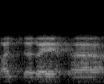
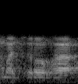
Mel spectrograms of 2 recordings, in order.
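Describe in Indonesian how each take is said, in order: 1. Vokal setelah r condong ke bunyi e. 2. Vokal setelah r adalah bunyi o penuh. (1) "harus dibaca mendekatkan ke tanda kasroh. Jadi dibaca majreha" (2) "Sedangkan kebanyakan dibaca majroha. Nah itu salah"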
